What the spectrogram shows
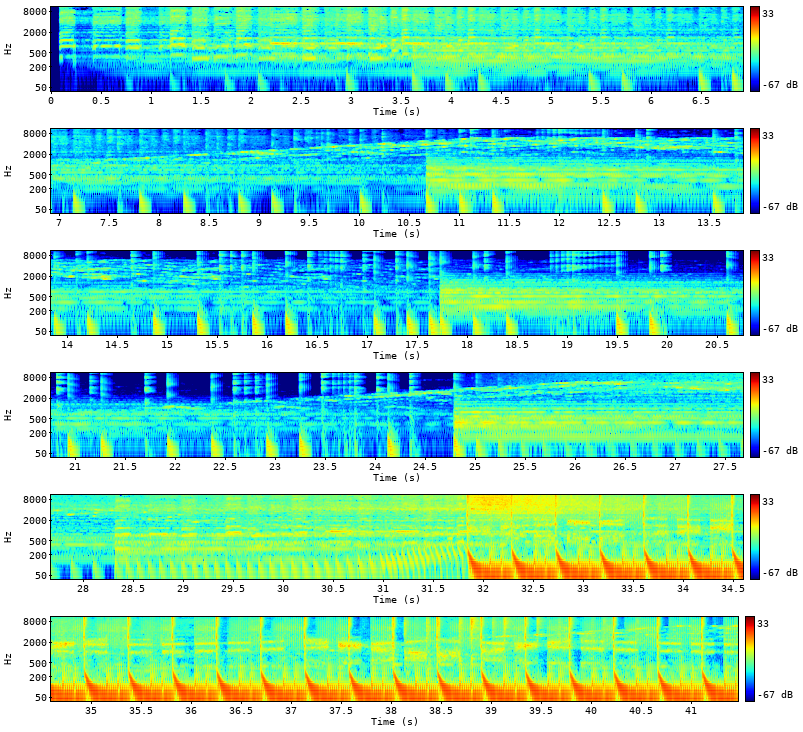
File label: Trance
